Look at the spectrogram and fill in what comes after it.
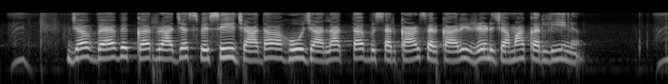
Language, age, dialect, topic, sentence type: Bhojpuri, 25-30, Western, banking, statement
